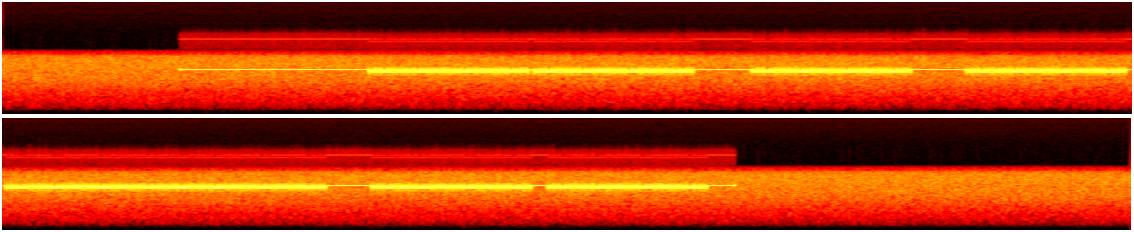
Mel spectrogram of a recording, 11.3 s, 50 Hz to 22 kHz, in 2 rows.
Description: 300-baud modem data (Bell 103 tones), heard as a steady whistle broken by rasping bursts, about 300 baud, 200 Hz shift, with phone line noise.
